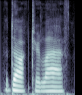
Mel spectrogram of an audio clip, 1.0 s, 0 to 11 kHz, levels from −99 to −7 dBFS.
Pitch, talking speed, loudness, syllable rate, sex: 160 Hz, 175 wpm, -18 LUFS, 5.6 syllables/s, female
